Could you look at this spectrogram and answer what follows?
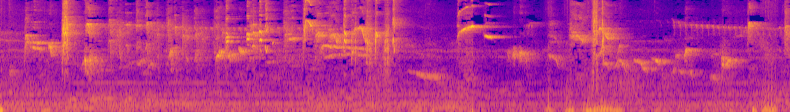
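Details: Purple-throated sunbird giving emotional 'ngobra' chattering used as a lure for other konin: dense, high twittering runs, a few lower slurred notes, with a short lull near the middle before the chatter resumes.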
